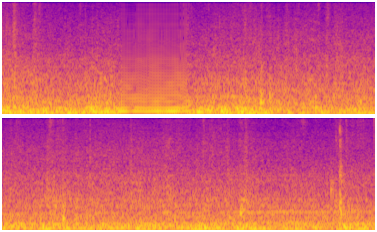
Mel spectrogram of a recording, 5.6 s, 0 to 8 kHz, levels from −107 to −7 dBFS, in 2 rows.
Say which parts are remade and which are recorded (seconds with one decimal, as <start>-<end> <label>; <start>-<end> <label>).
0.0-0.9 recorded; 0.9-1.4 remade; 1.4-5.6 recorded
